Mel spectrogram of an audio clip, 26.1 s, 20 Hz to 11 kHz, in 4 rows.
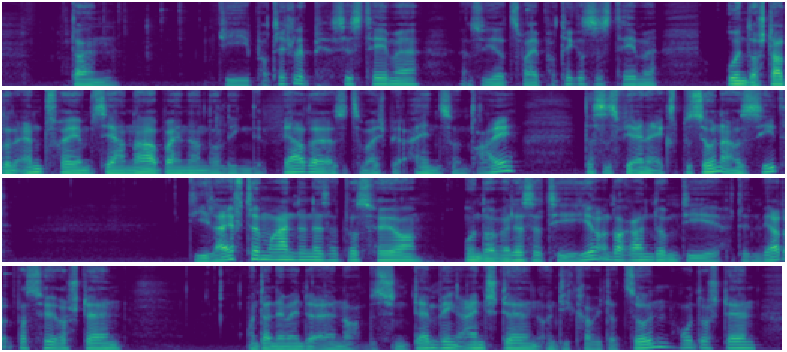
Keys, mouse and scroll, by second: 0.1 shift+middle click, 0.7 click, 2.4 click, 3.1-3.8 scroll up 1, 3.8 click, 3.8-4.9 scroll up 1, 4.9-5.7 scroll down 1, 15.5-16.0 scroll down 1, 16.0-16.7 scroll down 4, 19.0 click, 19.9-20.6 scroll down 4, 20.6-21.3 scroll down 2, 21.3-22.1 scroll down 5, 22.1 scroll down 3, 22.7-25.2 scroll down 9, 25.4-26.0 scroll up 6.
